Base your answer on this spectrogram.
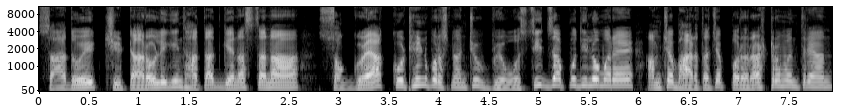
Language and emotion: Goan Konkani, surprised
